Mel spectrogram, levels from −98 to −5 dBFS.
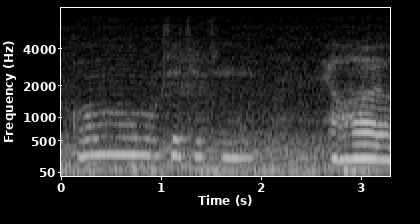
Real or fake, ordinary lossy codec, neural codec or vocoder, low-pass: fake; AAC, 48 kbps; codec, 16 kHz, 16 kbps, FreqCodec, larger model; 7.2 kHz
